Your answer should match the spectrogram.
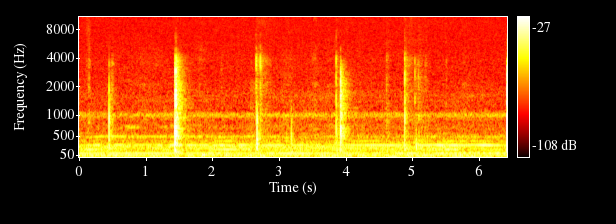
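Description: Chess pieces being set down on a Chessnut Air digital chess board: about six faint, sharp taps spread roughly a second apart over near silence, the loudest about a second and a half in.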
